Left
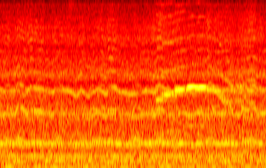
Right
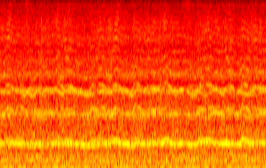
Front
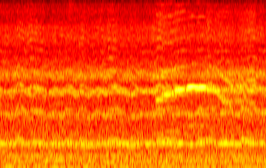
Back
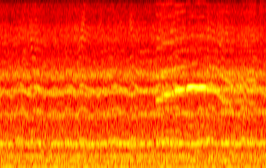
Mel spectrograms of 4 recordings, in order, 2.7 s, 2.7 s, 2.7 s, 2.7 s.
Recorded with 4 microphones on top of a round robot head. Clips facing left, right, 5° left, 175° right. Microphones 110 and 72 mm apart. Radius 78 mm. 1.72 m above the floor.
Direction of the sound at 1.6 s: 85° left.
